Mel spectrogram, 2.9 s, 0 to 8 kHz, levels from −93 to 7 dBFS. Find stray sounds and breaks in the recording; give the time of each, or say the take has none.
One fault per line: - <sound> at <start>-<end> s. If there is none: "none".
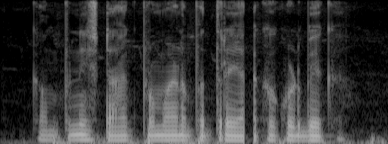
- dropout at 1.8-1.9 s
